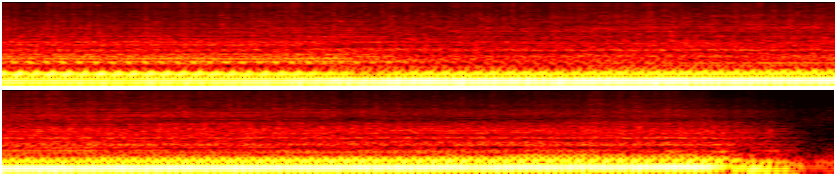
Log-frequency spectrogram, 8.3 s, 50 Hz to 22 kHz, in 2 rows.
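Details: 1982 Toyota FJ45 pickup, freshly rebuilt 1977 2F engine (new rings, bearings, shaved head, new carb, headers) with an H55F 5-speed, on its first test drive after a 15-minute run with minor coolant leaks; steady drone pulls cleanly under load and backs off smoothly; running normally.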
